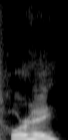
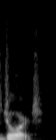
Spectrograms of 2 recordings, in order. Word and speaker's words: Jorge: somebody mentioned that actually he preferred that his name be pronunciated as George so that's why we're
